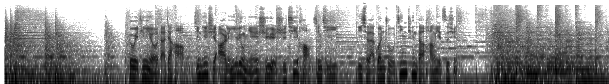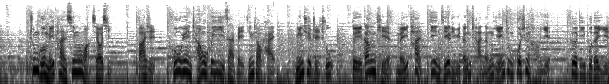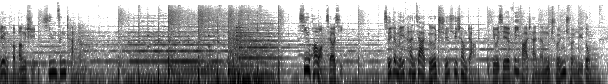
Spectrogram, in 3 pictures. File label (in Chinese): 男-专题-新闻; 中国煤炭新闻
